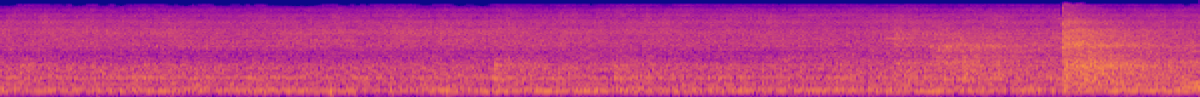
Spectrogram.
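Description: Steady background hiss of room tone with a faint low hum. About five seconds in comes a short, loud rushing burst of noise.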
